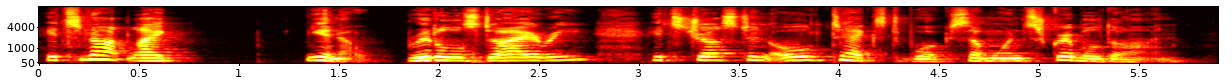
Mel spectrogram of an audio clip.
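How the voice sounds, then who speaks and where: A woman's voice: mid-range voice, unhurried, natural voice. A woman voicing a defensive, easily irritated teenage schoolboy in a storybook, sounding dismissive and indignant. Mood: defensive, reassuring.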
